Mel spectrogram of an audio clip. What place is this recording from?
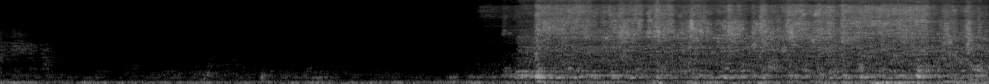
restroom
